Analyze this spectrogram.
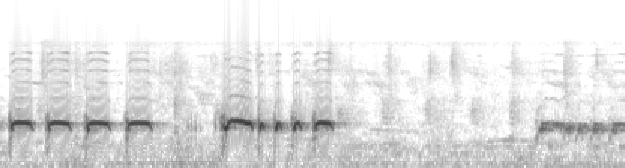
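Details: Local zebra dove singing as a lure to make other zebra doves sing: four spaced coo notes, then a quick burst of five, a pause, and a softer trilled phrase at the end.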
